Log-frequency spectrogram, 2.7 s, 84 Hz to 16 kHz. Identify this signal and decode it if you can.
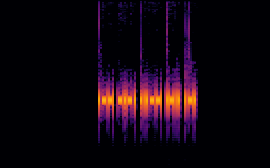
Morse code, heard as a keyed tone, about 64 wpm, 700 Hz. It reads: WC3LR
